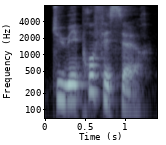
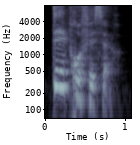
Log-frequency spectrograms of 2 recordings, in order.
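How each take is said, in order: First: The pronoun is said as a full separate syllable. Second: The pronoun is contracted into the verb. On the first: This is the formal way to say it. "de manière académique" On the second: This is the casual way to say it. "De manière familière"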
